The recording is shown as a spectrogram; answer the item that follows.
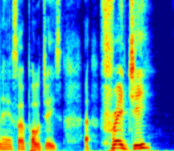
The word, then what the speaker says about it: Fred: Fregi scored a goal. Apparently it's not Fred.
